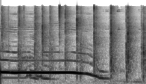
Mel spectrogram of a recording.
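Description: Hands clapping to celebrate, under a long, loud, high held call that keeps one pitch and stops about one and a half seconds in; a few louder, separate claps follow.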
